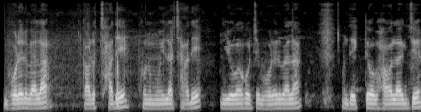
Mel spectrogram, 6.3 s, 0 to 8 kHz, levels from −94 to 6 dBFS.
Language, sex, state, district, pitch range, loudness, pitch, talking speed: Bengali, male, West Bengal, Paschim Medinipur, 115-120 Hz, -19 LUFS, 115 Hz, 140 wpm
